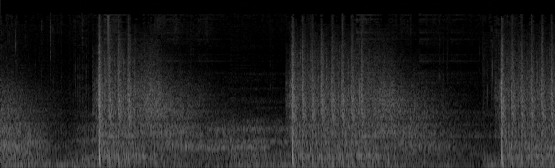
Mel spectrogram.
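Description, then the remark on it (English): A machine gun fires a sustained blast through an opened gate in a long tunnel, over a dense, continuous roar of gunfire, with sharp loud cracks standing out about every two seconds. No voices are heard. “Once the gate is open, the machine gunner lets a sustained blast while flares are thrown into the darkness.”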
